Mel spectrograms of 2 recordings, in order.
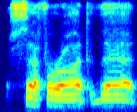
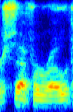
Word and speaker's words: Sephiroth: reading that uses the 10 Sephiroth or Sephiroth, I've heard it pronounced both ways, that the path of the flaming sword actually passes through in the traditional sense.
